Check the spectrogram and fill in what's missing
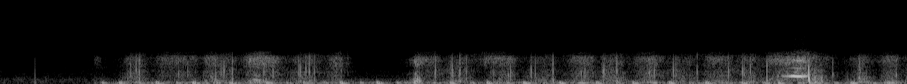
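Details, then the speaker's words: Bronchial (tubular) breathing, a blowing murmur-like sound made as air passes through consolidated lung tissue. "pasa a través de una estructura que está condensada y suena así como no como un como si fuera un soplo de acuerdo"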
